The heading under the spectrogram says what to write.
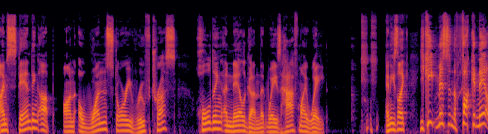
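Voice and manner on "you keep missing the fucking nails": play-acted, shrill, very high-pitched yelling. Retelling a roofing job where the boss kept correcting him: imitating someone yelling. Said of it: "he's yelling at me".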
